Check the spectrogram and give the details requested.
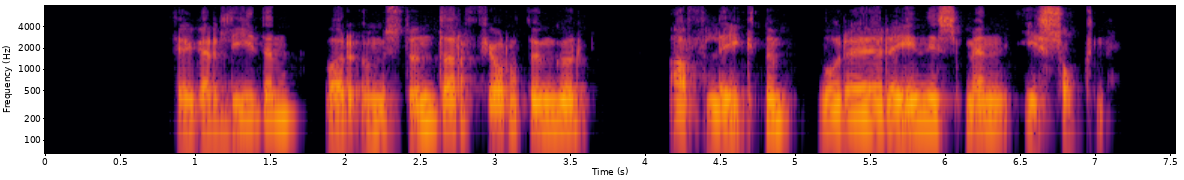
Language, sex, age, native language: Icelandic, male, 30-39, Icelandic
